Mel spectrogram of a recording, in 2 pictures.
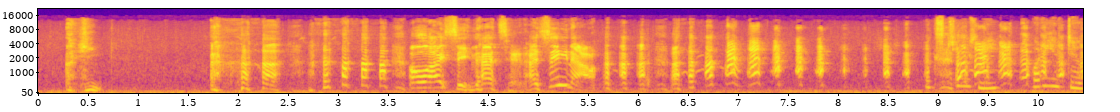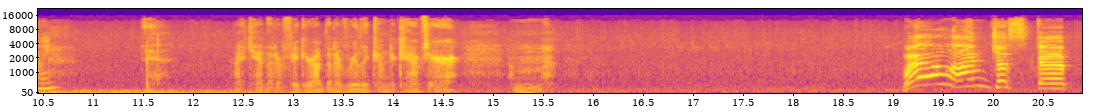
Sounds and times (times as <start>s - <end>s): Speech: 0.3s - 0.7s, 3.7s - 5.6s, 8.9s - 10.7s, 12.4s - 15.6s, 19.1s - 20.8s.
